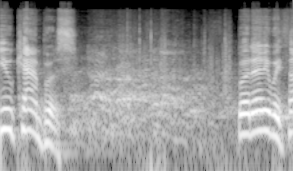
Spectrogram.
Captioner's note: laughter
